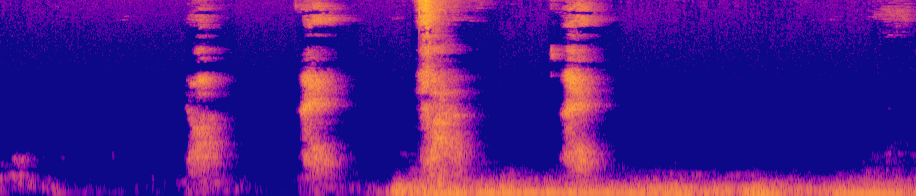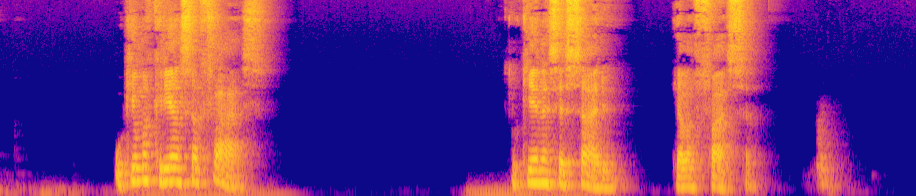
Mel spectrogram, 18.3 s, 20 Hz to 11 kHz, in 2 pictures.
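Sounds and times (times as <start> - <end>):
person breathing slowly in and out: 3.0 - 8.9
low steady rumble: 3.8 - 12.2, 13.8 - 14.7
speech: 10.4 - 11.8, 14.4 - 16.8.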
